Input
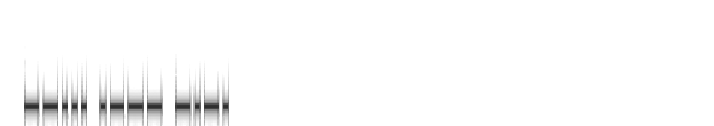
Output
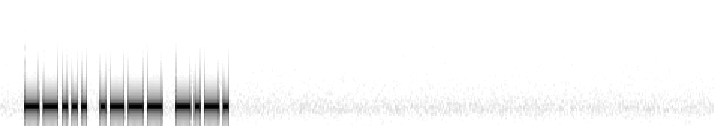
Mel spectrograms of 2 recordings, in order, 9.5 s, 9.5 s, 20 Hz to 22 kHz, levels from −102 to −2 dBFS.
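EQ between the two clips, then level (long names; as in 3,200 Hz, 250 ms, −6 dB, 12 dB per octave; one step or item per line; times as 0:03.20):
parametric band 580 Hz +13 dB 1.5 octaves
+6.0 dB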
